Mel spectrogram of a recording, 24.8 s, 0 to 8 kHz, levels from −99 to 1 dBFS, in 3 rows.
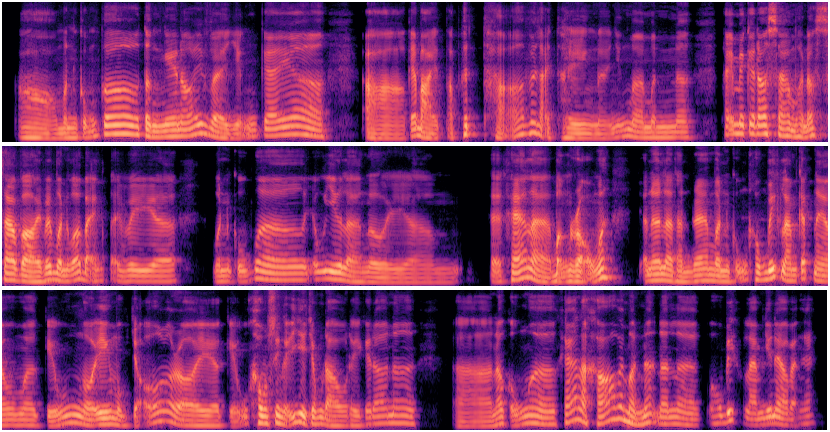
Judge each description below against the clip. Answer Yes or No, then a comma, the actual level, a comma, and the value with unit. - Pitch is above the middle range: No, low, 130 Hz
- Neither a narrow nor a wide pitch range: No, wide, 5.9 semitones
